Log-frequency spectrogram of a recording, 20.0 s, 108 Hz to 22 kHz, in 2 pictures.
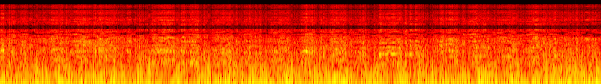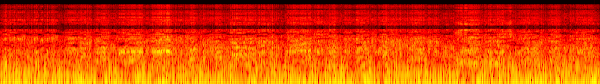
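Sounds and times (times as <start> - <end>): electronic dance-pop music: 0.0 - 20.0
heavy bass: 0.0 - 20.0.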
